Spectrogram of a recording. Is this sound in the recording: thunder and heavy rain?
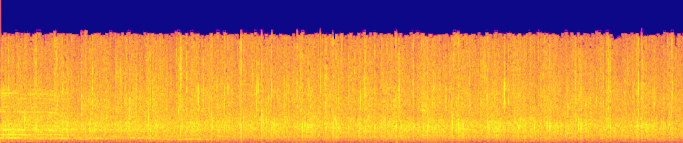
no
